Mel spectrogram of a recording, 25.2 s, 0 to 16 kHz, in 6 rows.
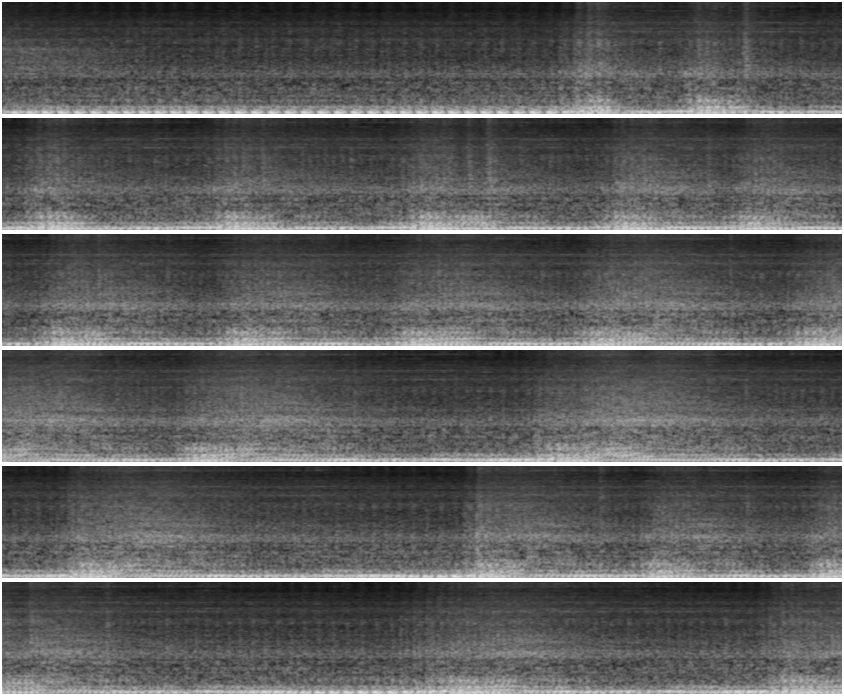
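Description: Suzuki DR650 motorcycle engine running after a carburetor rebuild, loud and close, with repeated throttle blips rising over a steady rumbling idle across the whole stretch.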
